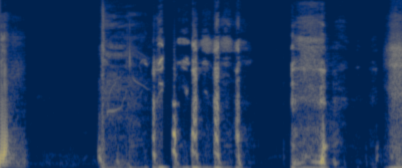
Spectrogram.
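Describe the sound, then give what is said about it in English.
A cartoonish fart sound effect plays from a soundboard: a run of sputtering, rapid bursts lasting about a second, followed by a couple of short noisy blasts, loud with no talking. “Or do Yoka's and then the fart.”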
